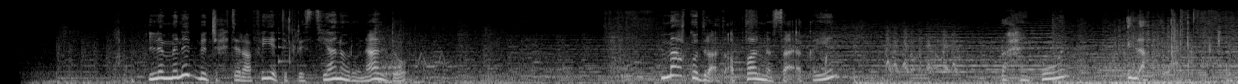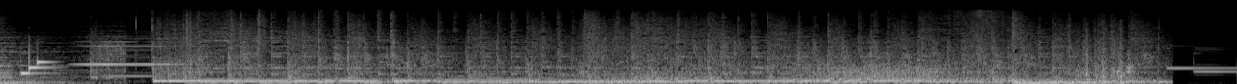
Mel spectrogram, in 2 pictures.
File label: jordanian voiceover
